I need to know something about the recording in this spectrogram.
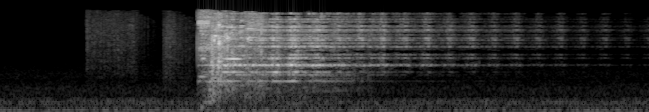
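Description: Metal blades spring out with a sharp ringing clang.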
